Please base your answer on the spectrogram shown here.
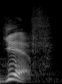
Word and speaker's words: GIF: And this word is pronounced GIF, since you can obviously see that extra crunchy G right there.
